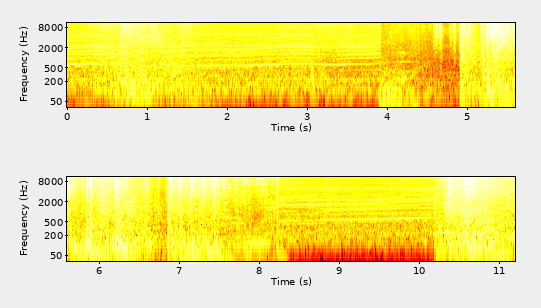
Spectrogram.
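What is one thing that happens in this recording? A game vehicle's engine hums as it speeds along.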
